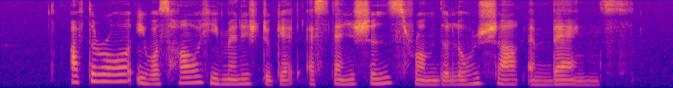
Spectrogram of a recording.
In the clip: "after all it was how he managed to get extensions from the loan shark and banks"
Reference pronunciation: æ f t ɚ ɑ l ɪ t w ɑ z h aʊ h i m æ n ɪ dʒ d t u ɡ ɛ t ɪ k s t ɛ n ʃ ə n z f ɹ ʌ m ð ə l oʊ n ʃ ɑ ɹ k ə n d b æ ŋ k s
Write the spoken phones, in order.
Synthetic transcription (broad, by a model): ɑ f t ɚ ɑ l ɪ t w ɑ s h aʊ h i m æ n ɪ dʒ t u ɡ ɛ t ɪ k s t ɛ n ʃ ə n s f ɹ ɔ m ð ə l oʊ n ʃ ɑ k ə n b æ ŋ s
